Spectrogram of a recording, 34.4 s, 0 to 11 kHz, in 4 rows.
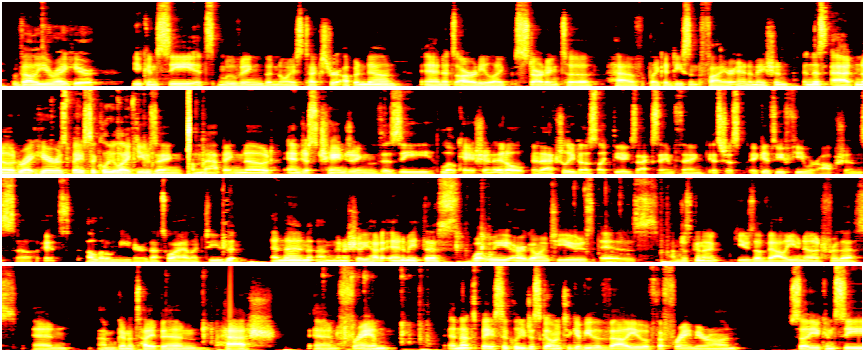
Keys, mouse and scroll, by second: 0.6 shift+click, 9.0 click, 9.3 shift+a, 12.6 shift+click, 18.4 click, 19.5 x, 19.9 middle click, 19.9-20.3 scroll down 3, 21.5 click, 21.8 shift+a, 26.6 click.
